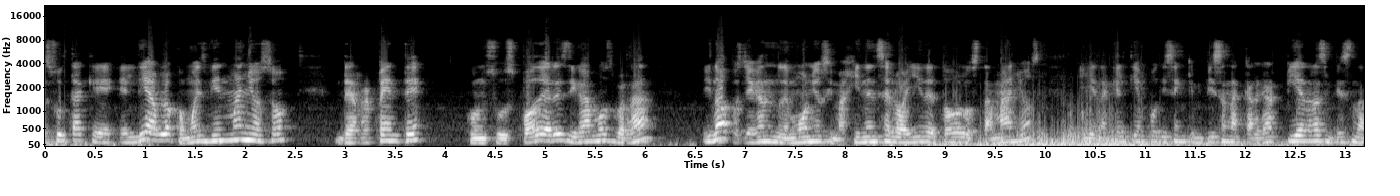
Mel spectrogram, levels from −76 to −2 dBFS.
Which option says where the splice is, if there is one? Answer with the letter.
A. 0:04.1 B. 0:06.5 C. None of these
B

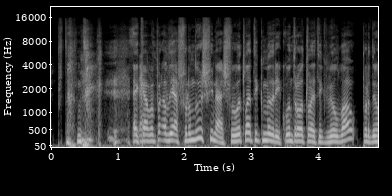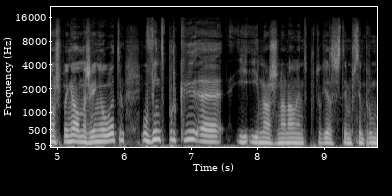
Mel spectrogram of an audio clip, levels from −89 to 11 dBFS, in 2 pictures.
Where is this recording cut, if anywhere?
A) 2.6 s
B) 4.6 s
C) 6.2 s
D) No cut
C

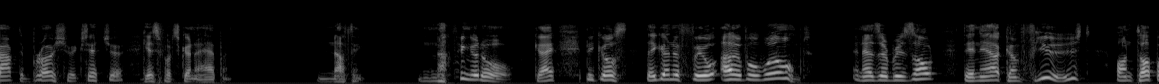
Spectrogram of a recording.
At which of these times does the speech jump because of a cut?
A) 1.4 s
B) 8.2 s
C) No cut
A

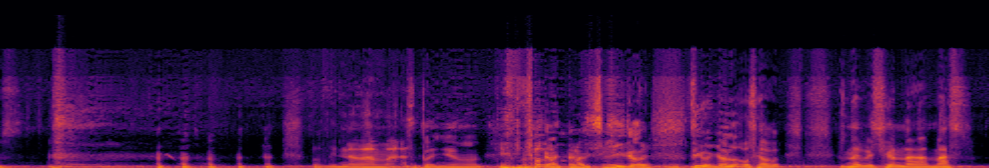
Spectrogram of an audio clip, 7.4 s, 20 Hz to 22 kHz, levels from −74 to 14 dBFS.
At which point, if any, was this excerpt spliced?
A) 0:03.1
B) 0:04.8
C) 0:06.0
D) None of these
C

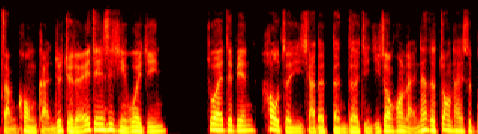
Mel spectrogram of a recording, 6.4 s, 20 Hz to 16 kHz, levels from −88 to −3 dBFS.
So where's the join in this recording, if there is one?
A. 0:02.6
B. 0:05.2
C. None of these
C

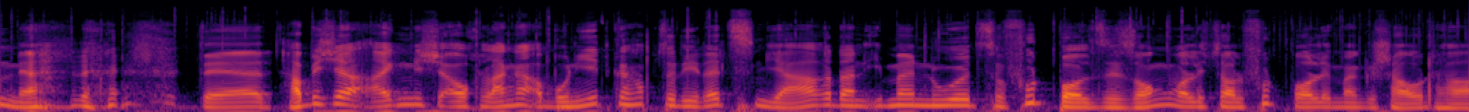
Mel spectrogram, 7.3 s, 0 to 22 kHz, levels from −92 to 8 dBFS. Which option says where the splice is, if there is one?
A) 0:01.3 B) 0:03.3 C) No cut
A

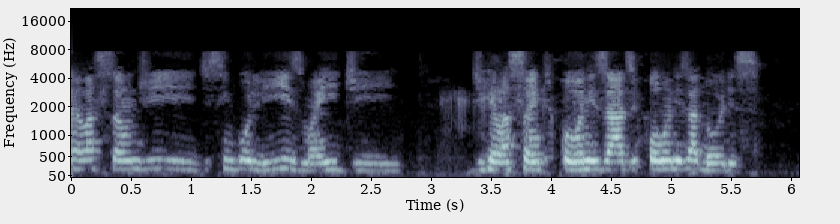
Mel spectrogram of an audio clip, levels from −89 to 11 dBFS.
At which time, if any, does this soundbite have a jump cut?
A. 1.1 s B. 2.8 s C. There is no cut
C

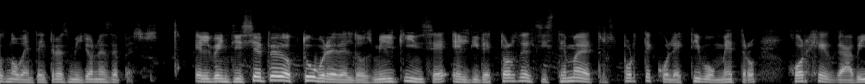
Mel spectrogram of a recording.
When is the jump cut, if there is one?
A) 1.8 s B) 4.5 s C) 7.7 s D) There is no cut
A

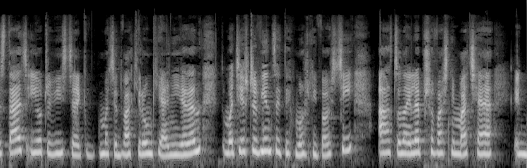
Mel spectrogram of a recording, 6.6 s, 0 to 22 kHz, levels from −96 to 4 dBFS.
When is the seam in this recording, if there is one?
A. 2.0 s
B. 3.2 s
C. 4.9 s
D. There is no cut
C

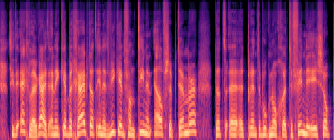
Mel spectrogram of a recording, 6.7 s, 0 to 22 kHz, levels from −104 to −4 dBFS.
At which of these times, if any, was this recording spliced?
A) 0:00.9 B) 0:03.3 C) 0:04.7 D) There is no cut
D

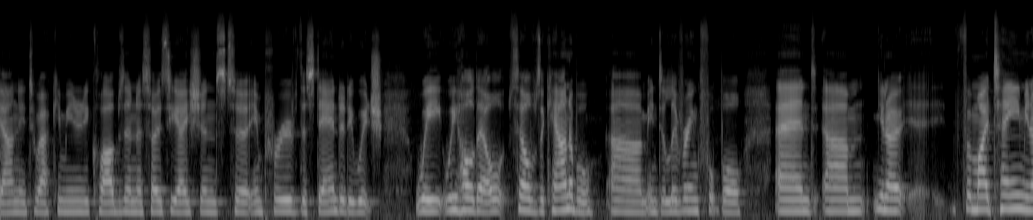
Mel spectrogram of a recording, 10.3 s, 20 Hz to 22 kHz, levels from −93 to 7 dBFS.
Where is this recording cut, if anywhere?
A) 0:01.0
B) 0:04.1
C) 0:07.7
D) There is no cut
D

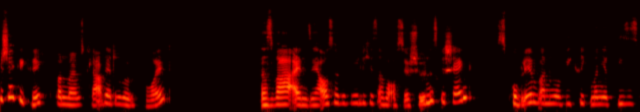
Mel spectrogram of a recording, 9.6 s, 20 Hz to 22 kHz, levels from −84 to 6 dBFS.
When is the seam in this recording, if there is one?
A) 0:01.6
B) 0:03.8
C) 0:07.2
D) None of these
A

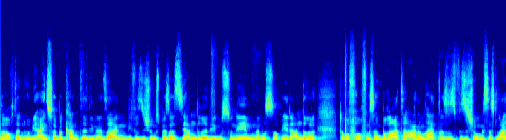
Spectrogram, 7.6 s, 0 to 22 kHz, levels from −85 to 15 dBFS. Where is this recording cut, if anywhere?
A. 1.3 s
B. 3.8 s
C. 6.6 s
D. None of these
C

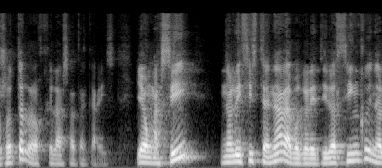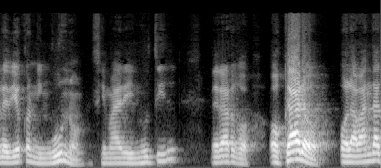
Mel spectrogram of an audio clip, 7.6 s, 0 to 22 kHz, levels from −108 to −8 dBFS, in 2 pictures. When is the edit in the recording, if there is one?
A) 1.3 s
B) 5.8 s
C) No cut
B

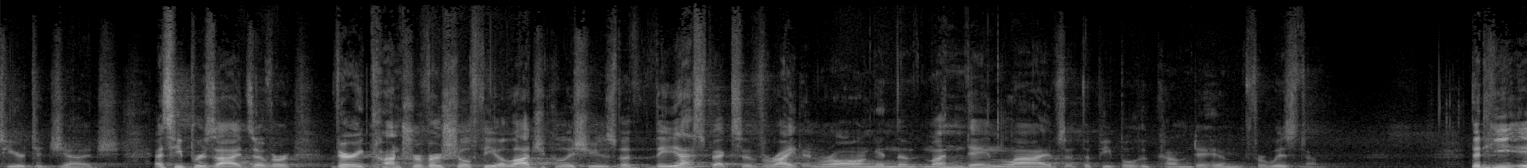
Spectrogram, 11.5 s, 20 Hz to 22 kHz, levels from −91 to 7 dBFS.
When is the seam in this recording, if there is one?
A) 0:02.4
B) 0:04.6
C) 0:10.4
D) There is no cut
B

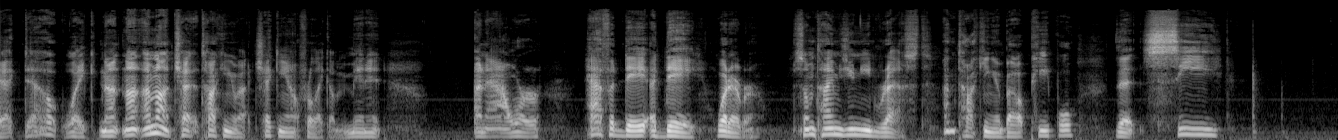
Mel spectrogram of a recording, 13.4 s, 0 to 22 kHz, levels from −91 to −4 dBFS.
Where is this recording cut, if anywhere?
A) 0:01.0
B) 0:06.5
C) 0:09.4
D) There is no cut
C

